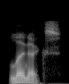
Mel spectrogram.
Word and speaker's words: Linux: OS x over windows Linux Linux pronounced Lin UX is a family of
